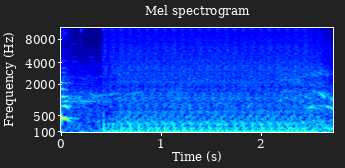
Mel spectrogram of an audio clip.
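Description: Gunfire in Left 4 Dead 2: after a brief lead-in, a sustained stream of rapid, evenly spaced automatic shots rattles steadily for over two seconds, loud and close.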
